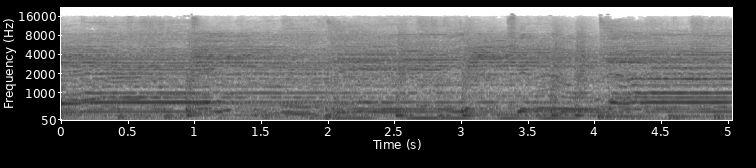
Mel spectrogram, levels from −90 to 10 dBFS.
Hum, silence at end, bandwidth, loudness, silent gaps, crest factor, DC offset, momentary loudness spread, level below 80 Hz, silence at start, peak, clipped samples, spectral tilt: none; 0 s; 16.5 kHz; -14 LUFS; none; 14 dB; under 0.1%; 3 LU; -40 dBFS; 0 s; 0 dBFS; under 0.1%; -3.5 dB/octave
